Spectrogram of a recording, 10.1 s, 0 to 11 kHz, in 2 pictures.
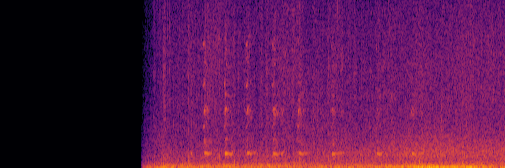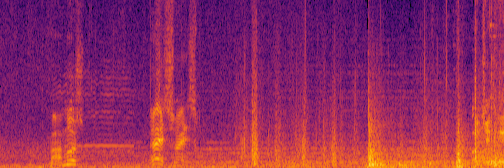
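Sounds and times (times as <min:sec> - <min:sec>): wind rumble: 0:01.4 - 0:10.0
bird chirping: 0:05.7 - 0:07.4.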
